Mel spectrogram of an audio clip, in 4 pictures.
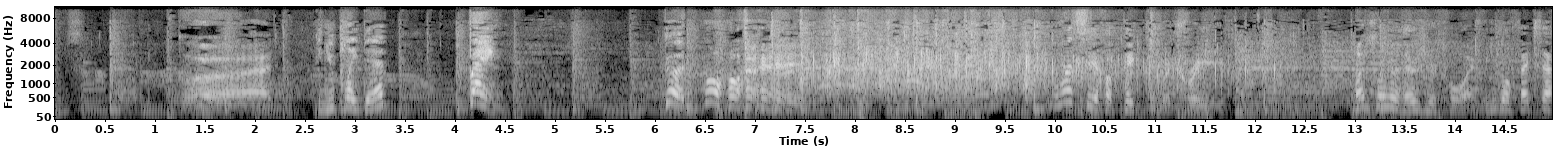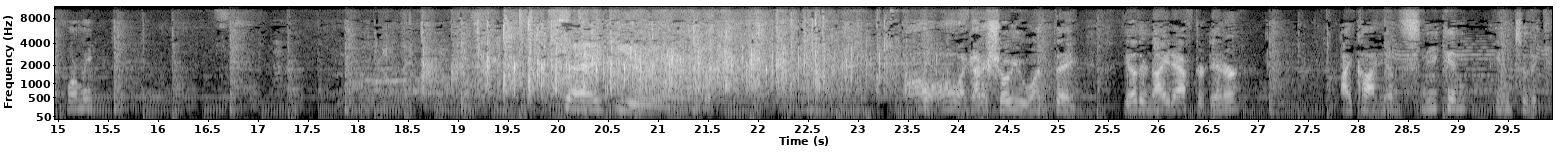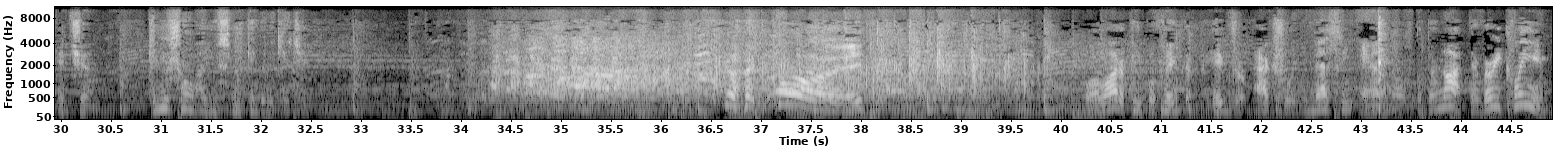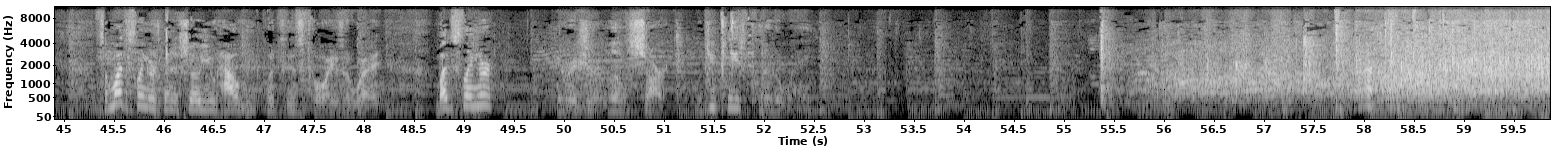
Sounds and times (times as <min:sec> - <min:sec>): Music: 0:00.0 - 0:59.8.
